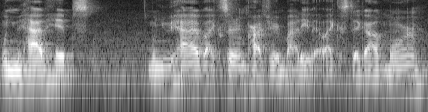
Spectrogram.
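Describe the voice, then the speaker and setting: Audible room echo around a fairly low-pitched male voice. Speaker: vlogger. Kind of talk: casual vlog update. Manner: casual with many fillers. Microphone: laptop audio problems, rerecorded.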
